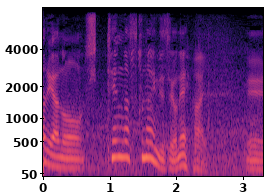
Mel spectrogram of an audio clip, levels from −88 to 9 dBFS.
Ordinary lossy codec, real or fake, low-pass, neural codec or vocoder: none; real; 7.2 kHz; none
